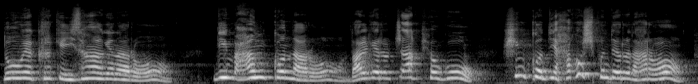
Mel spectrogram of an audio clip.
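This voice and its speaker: A woman's voice: high voice, expressive, moderate pace, a little mellow, pitched above the performer's own voice. A woman voicing friendly coaxing swans.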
